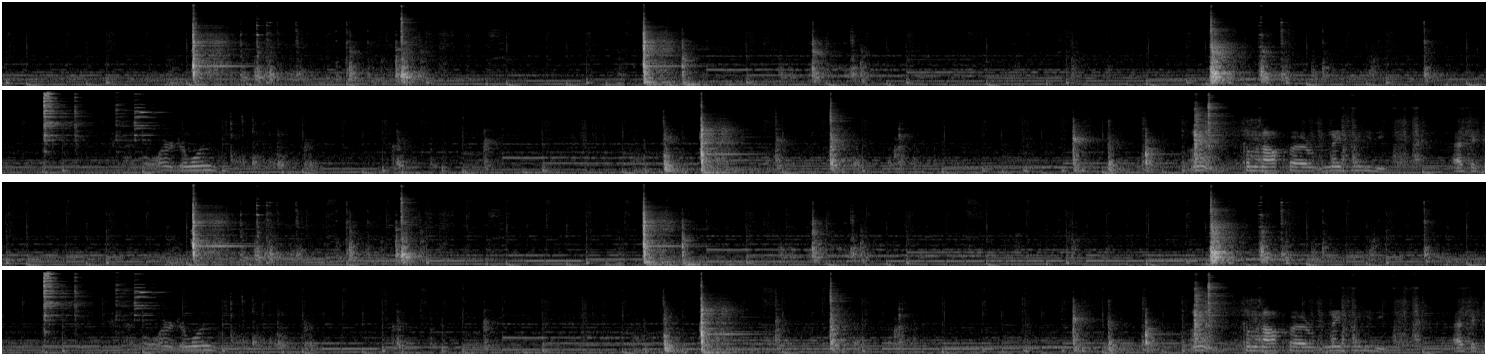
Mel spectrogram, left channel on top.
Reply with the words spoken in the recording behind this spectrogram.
Larger one. Oh, coming off nice and easy. That's a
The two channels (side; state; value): both; normal; correlation 0.79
